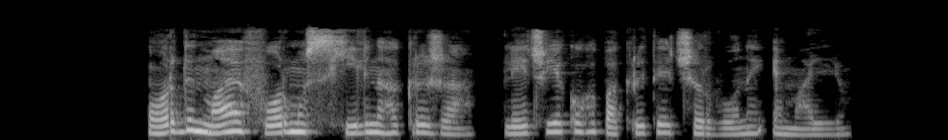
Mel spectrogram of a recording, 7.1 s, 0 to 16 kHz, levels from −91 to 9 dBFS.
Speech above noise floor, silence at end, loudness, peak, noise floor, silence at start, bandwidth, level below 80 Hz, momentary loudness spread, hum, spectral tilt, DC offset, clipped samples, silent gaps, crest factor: over 67 dB; 0.75 s; -23 LUFS; -8 dBFS; under -90 dBFS; 1.1 s; 7.8 kHz; -66 dBFS; 15 LU; none; -4 dB/octave; under 0.1%; under 0.1%; 3.57-3.76 s; 18 dB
